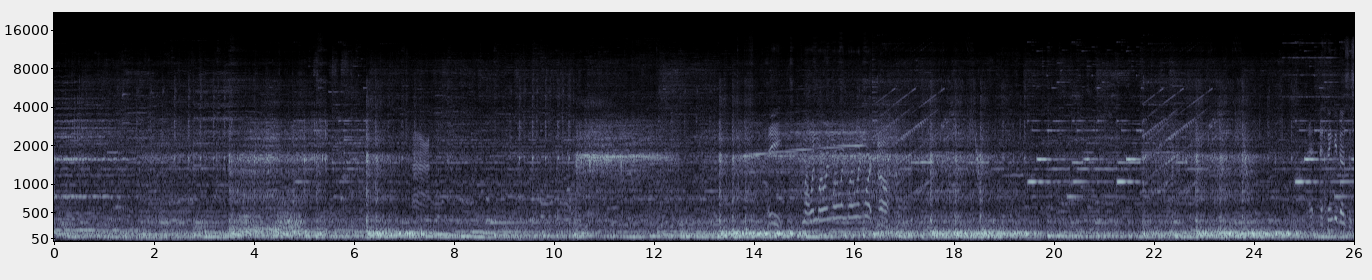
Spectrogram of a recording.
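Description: Ainsworth Ultimate Fortune Firestorm slot machine playing its electronic game music and spin sounds over the steady noise of a casino floor. Rising sweeping effects sound about halfway through and again near the end, as Firestorm symbols land and the respin feature starts.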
